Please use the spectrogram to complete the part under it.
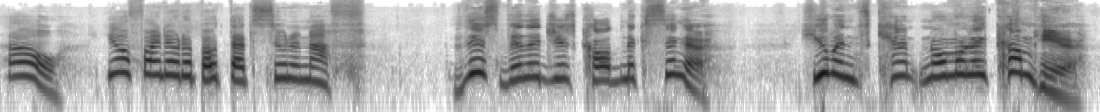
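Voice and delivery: high, loud little policeman voice; Willie the policeman. Acted. Policeman Willie stopping the humans, high and loud. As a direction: bark orders as a tiny policeman.

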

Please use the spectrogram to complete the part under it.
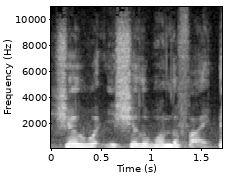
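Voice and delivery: ordinary talk, nothing marked

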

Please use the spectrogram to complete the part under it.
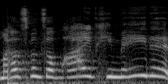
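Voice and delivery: high, loud, bursting with joy; excited news. Retold or imitated. Wife telling the doctor her husband survived, overjoyed and loud. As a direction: announce it like the best news ever.

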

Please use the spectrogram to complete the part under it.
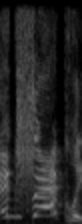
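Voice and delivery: high, loud exclamation; excited shout. Real, not acted. Reviewer ranting to his co-host, loud excited shout. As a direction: bark it out triumphantly. Ranting about robot villain.

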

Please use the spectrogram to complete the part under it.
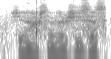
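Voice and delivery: ordinary delivery

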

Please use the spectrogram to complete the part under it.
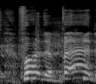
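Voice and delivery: high, slow, stretched Scottish crowd call; Scottish hype-man accent. Retold or imitated. Singer on stage rousing an emo crowd, in a stretched-out Scottish accent. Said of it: "And then she goes".

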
